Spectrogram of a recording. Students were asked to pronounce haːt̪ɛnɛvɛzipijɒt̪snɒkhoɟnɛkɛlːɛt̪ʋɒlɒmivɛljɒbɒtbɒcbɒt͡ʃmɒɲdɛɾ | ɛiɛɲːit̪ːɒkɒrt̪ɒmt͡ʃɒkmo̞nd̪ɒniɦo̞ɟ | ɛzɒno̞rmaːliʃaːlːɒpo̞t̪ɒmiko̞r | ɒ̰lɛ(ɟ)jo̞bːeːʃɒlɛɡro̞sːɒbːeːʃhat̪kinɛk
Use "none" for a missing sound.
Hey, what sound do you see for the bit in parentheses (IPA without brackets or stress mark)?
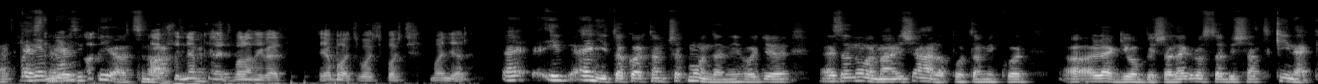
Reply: ɡ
